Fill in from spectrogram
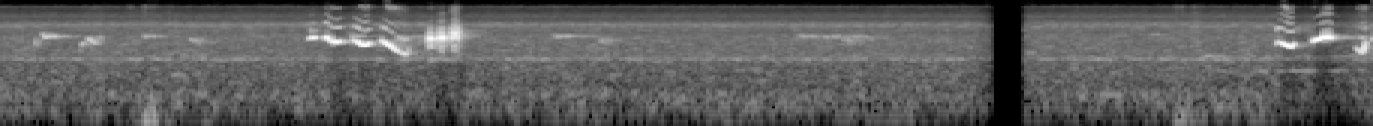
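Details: Bird lure call used to provoke rival birds: a quick burst of sharp, descending whistled notes near two seconds, then a similar bright flurry at the end, over a steady electrical hum.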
